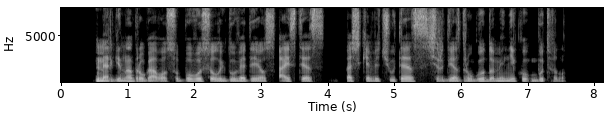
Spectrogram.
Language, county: Lithuanian, Utena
